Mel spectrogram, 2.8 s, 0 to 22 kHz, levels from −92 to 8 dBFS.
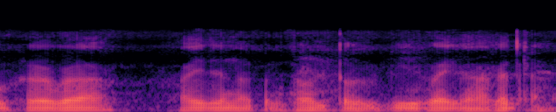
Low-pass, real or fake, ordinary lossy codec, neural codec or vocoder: none; fake; none; codec, 16 kHz, 4 kbps, FreqCodec, larger model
